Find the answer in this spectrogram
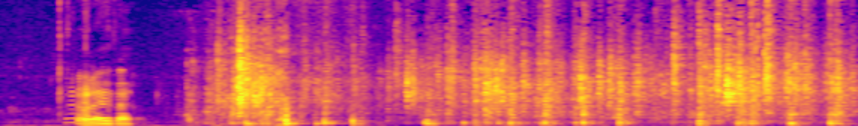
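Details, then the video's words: Hungry male Alaskan Malamute begging indoors at feeding time, giving one short wavering, harmonic whine-howl near the start, followed by steady clattering of dishes and metal bowls in a small room. "Hungry Alaskan Malamute!"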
